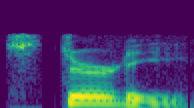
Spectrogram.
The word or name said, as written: sturdy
